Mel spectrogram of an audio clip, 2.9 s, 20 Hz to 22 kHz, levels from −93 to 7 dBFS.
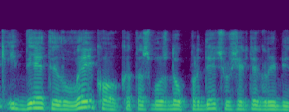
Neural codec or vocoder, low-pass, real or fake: codec, 16 kHz, 16 kbps, FunCodec, trained on LibriTTS, 50 frames a second; 7.2 kHz; fake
